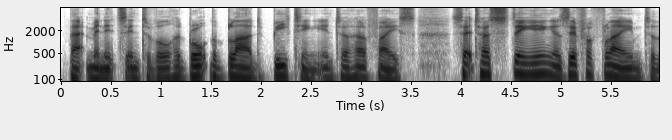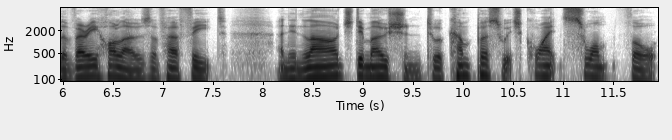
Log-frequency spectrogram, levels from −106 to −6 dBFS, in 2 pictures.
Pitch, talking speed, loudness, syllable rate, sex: 105 Hz, 170 wpm, -21 LUFS, 4.8 syllables/s, male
